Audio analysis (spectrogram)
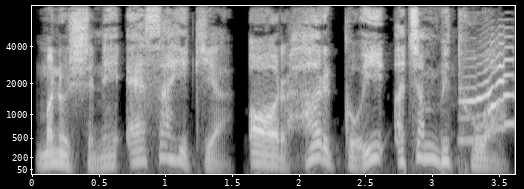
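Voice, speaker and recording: A man narrating scripted Bible stories in a measured, expressive storytelling manner. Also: mid-range voice, noisy background.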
